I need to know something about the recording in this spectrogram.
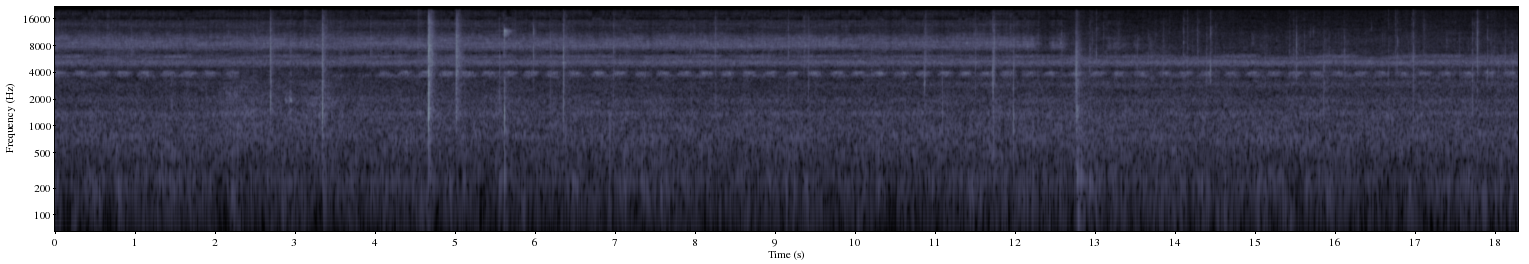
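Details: Several insects sing together beside a crackling bonfire: steady high shrill bands with a pulsed trill near the middle, while sharp wood pops and snaps break in every few seconds.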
